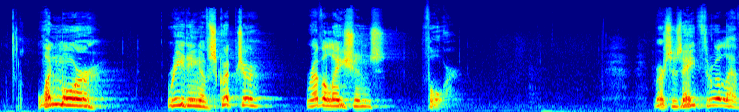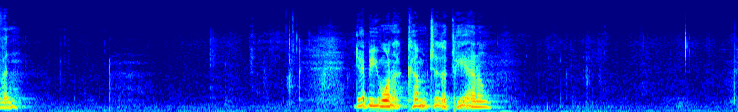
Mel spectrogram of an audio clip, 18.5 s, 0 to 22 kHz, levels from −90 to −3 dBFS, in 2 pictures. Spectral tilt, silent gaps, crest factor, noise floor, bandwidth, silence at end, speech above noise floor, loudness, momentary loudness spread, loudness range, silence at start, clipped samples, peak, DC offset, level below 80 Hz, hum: -4 dB/octave; none; 22 dB; -66 dBFS; 15 kHz; 3.1 s; 47 dB; -20 LUFS; 18 LU; 18 LU; 0.5 s; under 0.1%; -2 dBFS; under 0.1%; -66 dBFS; none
